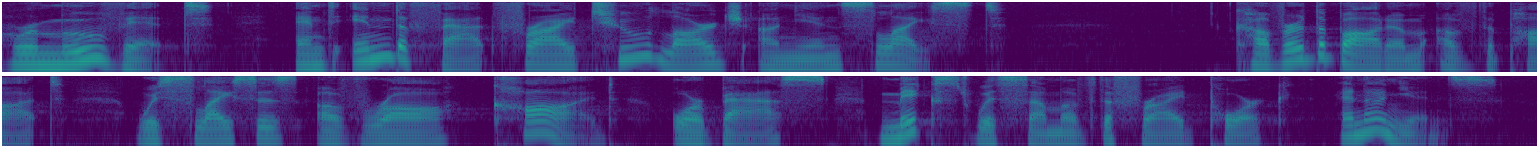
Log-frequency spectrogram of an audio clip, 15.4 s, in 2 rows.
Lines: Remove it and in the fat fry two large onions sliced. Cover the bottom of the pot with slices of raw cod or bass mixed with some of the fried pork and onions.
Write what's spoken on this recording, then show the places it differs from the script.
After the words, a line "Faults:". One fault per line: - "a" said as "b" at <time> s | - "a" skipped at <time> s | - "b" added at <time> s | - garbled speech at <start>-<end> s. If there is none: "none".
Remove it and in the fat fry two large onions sliced. Cover the bottom of the pot with slices of raw cod or bass mixed with some of the fried pork and onions.
Faults:
none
